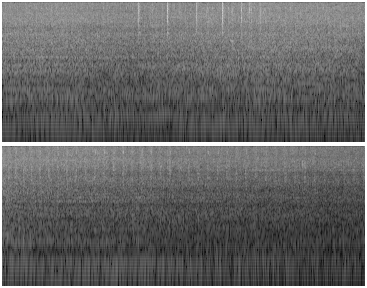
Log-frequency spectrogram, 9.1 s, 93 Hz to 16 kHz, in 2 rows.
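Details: Non-turbo Nissan R33 idling cold after sitting about 2 days and cranking hard: uneven stumble about three beats a second with a lumpy low drone. It misfires until roughly 10 minutes warm; coilpacks, injectors, gasket and fuel supply checked fine; cause unknown.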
